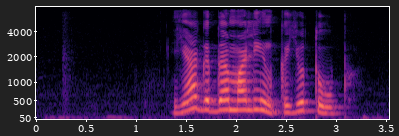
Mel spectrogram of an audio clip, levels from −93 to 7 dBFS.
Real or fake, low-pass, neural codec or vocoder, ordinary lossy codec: real; 7.2 kHz; none; none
